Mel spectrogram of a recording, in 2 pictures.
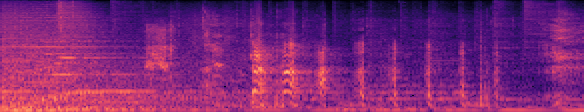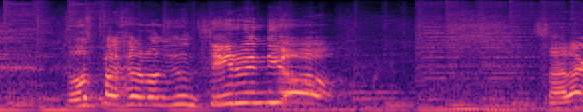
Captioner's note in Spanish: carcajadas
